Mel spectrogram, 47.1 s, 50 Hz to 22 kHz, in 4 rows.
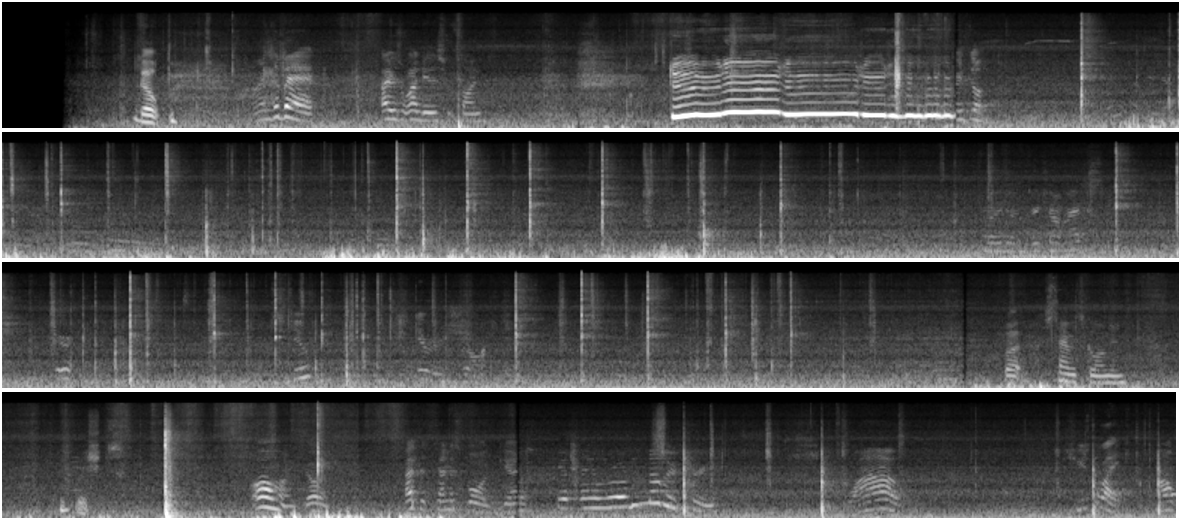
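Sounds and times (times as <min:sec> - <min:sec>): ball bouncing on concrete: 0:10.8 - 0:20.4, 0:21.6 - 0:32.0, 0:36.9 - 0:37.2, 0:41.8 - 0:42.6, 0:43.5 - 0:43.8, 0:46.1 - 0:47.0.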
